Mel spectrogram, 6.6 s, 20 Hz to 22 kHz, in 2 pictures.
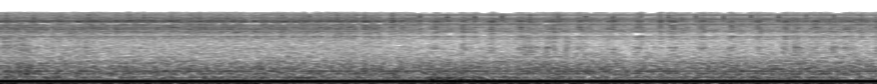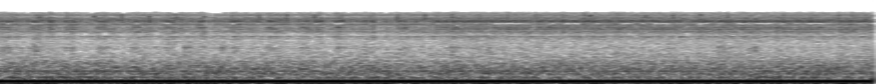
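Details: Dell M65 notebook: quiet, constant high-pitched whine over a steady low hum from the bottom of the notebook, never changing pitch; cause unknown.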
